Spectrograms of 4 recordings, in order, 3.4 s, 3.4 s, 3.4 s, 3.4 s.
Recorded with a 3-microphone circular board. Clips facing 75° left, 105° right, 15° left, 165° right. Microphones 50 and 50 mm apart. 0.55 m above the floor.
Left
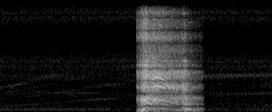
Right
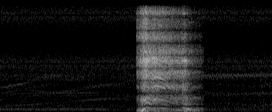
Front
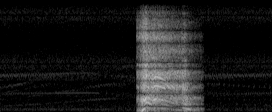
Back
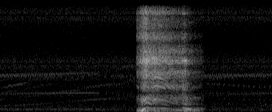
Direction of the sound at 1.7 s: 35° left.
